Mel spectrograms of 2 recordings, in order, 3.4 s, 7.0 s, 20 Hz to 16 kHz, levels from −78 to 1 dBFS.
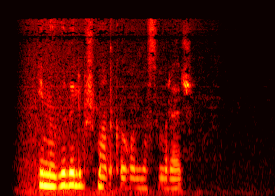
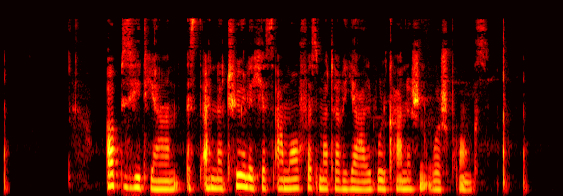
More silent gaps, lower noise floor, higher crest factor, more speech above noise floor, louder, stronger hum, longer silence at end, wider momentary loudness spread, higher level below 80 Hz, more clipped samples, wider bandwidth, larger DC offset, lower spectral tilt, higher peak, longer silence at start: neither; second, -64 dBFS vs -75 dBFS; about the same, 20 dB vs 22 dB; second, 45 dB vs 51 dB; first, -19 LUFS vs -24 LUFS; neither; first, 1.05 s vs 0.45 s; first, 18 LU vs 13 LU; first, -54 dBFS vs -66 dBFS; neither; about the same, 11.5 kHz vs 11.5 kHz; neither; about the same, -5.5 dB/octave vs -5.5 dB/octave; about the same, -2 dBFS vs -2 dBFS; first, 0.4 s vs 0.05 s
